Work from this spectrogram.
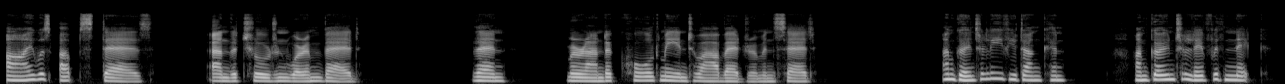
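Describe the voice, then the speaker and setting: A woman's voice: lowish voice, measured pace, long pauses, clean tone, no room sound, studio quality, natural voice. A woman voicing a grown man, a widower who talks in an earnest, pleading way.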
